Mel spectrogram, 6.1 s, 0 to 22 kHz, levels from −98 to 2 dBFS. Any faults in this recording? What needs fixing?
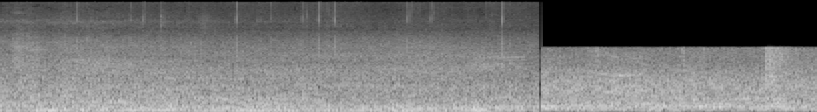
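At 4.03 s there's a 20 ms gap, then the sound goes dull to the end, with nothing above 3.8 kHz, a level shift of around 5 dB and a faint new noise floor. That's likely an input switched to a poorer device partway through. Lock the recording input to one device so the system can't hop to another microphone or a headset's call profile mid-take.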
